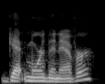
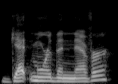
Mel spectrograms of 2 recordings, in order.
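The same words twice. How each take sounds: First: "than ever" with the words kept apart; clear diction. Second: "than never" run together, the n carried over; words strung together. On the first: Coach showing correct diction, "than ever" separated. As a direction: start "ever" cleanly on its vowel. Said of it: "you're reading things correctly". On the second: Coach showing careless diction, "than never" strung together. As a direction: slur "than never" into one unit. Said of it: "not stringing words together". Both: Shown as a demonstration.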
